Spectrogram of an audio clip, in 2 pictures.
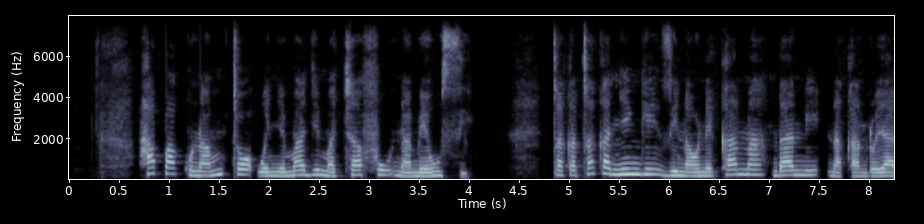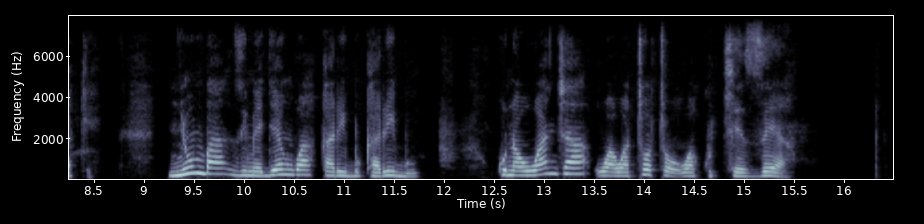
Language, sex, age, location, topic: Swahili, female, 36-49, Nairobi, government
